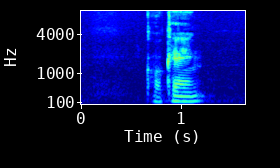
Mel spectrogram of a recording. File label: Ja koken (non native speaker)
